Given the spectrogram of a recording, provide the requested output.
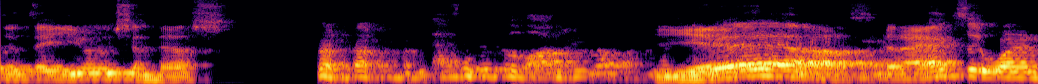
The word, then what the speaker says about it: eschatological: Eschatological. Yes, and I actually wanted to make sure I pronounce it. Eschatological.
